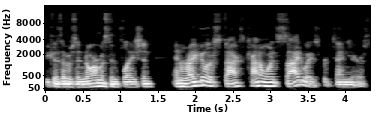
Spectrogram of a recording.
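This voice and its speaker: A man with an unremarkable speaking voice talks at a moderate pace over a quiet background. His pitch is fairly low, with ordinary variation. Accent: American. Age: 60s. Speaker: investor. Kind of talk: interview.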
